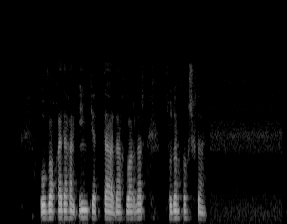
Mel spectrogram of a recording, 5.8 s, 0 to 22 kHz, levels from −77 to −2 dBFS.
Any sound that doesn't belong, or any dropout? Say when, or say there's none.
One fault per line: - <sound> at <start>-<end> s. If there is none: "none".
none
